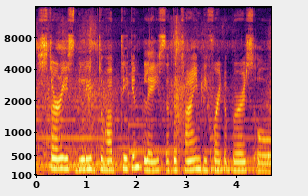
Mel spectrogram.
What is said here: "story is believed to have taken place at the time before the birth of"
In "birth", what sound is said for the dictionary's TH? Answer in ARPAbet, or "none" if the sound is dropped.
S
